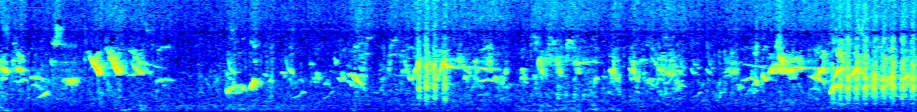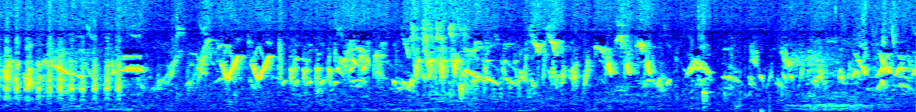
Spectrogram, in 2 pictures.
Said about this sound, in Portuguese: Temos os pequenos passarinhos da primavera cantando e brincando.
